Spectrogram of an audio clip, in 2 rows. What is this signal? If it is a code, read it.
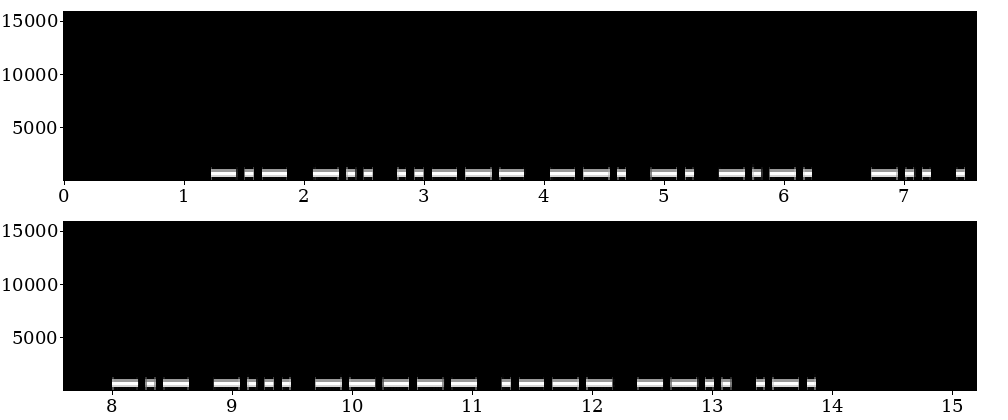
Morse code, heard as a keyed tone, about 17 wpm, 700 Hz. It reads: KD2GNC DE KB0JZR
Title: USA Callsign DE Callsign - 6 Characters - 17wpm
